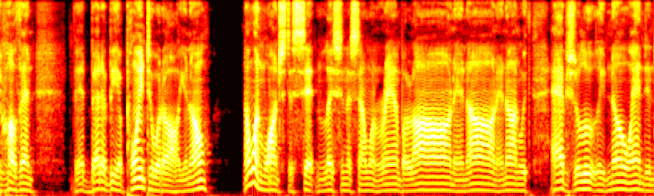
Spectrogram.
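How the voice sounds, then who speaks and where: A man's voice: lowish voice, no room sound, studio quality. A man voicing an elderly, mild-mannered hippopotamus animatronic for a video game, rambling absent-mindedly, hesitating and correcting himself. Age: older. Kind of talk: character monologue for a video game.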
